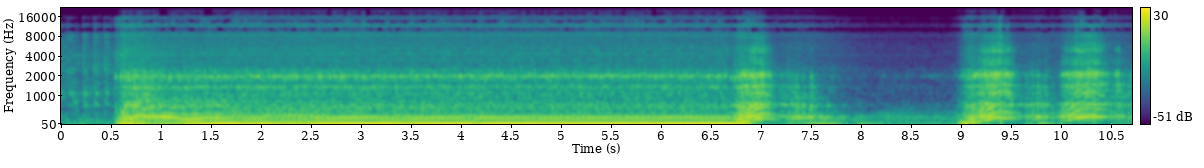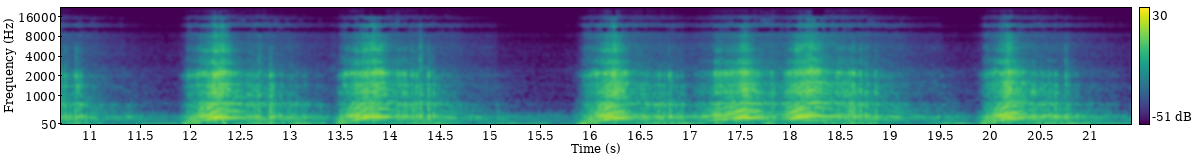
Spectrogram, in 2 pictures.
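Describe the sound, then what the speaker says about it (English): A Porsche Boxster with a Fister exhaust idles loudly and steadily at first, then gives a series of sharp, close revs, each one climbing and dropping back in quick bursts. "I'm talking about the Fister exhaust by Darren Fister and FD Motorsports."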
